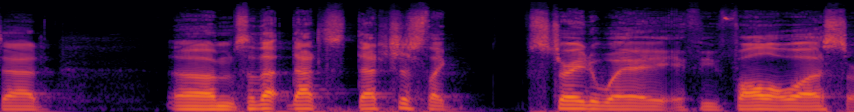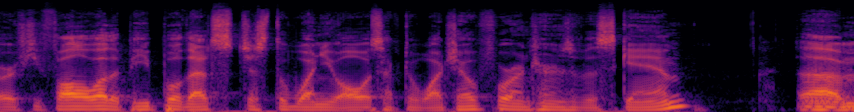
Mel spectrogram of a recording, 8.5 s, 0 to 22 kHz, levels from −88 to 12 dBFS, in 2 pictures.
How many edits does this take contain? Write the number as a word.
zero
